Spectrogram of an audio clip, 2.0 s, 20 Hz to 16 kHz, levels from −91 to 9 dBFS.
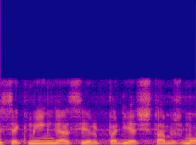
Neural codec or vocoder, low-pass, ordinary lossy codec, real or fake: codec, 16 kHz, 16 kbps, FunCodec, trained on Chinese and English, 50 frames a second; 7.2 kHz; MP3, 96 kbps; fake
